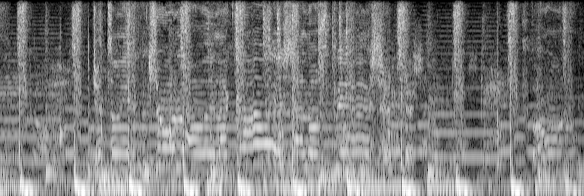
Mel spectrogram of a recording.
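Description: A loud reggaeton track plays up close, a steady thumping kick pattern driving under layered synth melodies and vocal-like tones, with no one talking over it.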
